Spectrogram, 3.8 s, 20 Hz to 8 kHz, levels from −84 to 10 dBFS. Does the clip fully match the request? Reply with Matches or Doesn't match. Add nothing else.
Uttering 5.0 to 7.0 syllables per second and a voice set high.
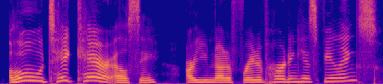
Matches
